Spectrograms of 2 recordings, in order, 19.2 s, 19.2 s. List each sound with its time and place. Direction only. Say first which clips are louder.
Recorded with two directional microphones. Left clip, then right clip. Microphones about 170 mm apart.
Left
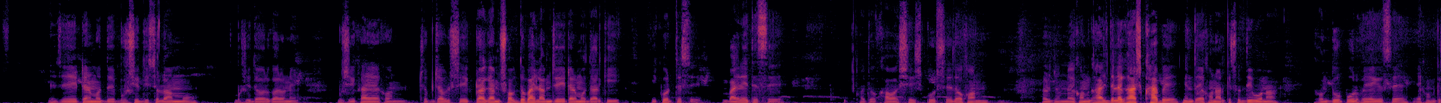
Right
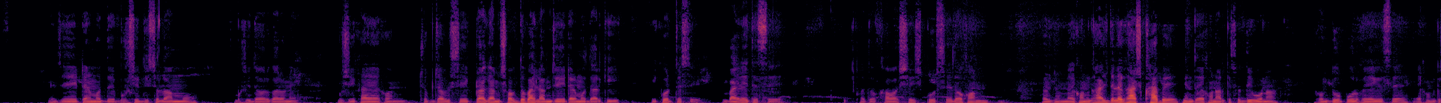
0.6 s speech: left 2 dB; 10° right (ahead or behind)
11.5 s speech: left 2 dB; centre (ahead or behind)
14.2 s speech: left 2 dB; 15° right (ahead or behind); by 19.2 s centre (ahead or behind)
